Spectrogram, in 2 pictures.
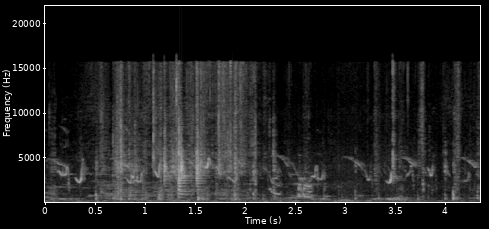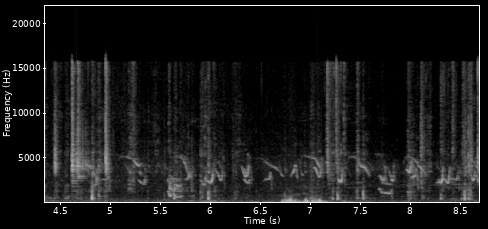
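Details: Several black francolin chicks call for their mother with many overlapping high, hooked peeps, rising and falling. A dense, busy chorus is broken by rustling and one low thump near the end.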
